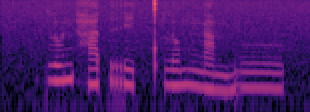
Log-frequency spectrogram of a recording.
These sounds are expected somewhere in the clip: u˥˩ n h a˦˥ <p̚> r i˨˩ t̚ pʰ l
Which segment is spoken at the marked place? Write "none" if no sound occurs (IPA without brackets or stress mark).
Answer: t̚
